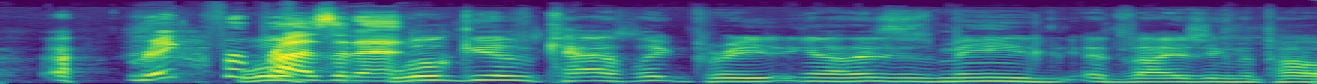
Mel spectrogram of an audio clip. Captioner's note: chuckling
